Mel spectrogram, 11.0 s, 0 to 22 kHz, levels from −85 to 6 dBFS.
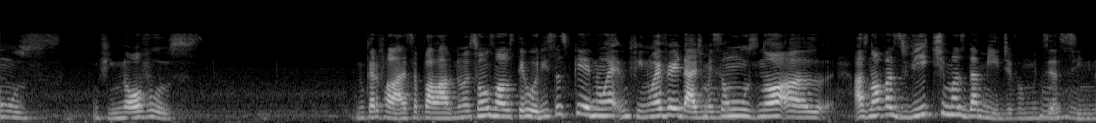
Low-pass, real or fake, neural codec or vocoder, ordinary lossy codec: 7.2 kHz; real; none; none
